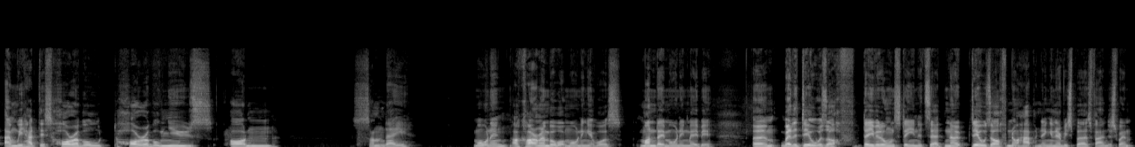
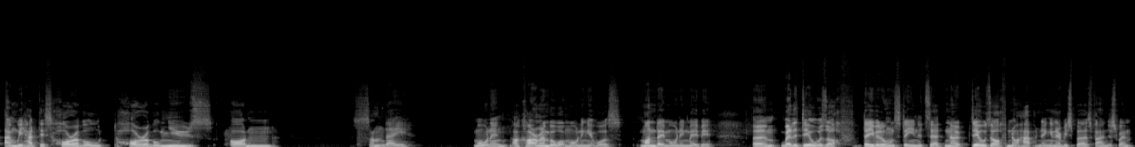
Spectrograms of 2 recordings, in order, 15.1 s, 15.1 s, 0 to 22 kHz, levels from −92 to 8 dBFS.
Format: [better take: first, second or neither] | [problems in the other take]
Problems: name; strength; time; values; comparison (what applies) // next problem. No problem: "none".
first | muffled; slightly; fading above 3 kHz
